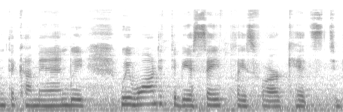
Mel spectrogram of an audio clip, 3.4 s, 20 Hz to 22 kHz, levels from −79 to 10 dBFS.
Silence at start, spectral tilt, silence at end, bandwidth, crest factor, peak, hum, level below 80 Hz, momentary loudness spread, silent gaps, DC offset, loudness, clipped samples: 0 s; -5 dB/octave; 0 s; 16.5 kHz; 12 dB; -18 dBFS; none; -48 dBFS; 5 LU; none; under 0.1%; -31 LUFS; under 0.1%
